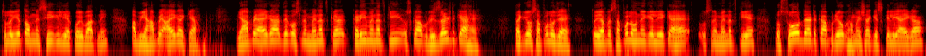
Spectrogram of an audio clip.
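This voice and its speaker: A man teaches an exam-prep grammar lesson in a high, smooth and resonant voice. He keeps asking the class a question and then answering it himself, and he slows down sharply on English example sentences. The recording is dry and close, with no room sound. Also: steady tone, no echo.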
